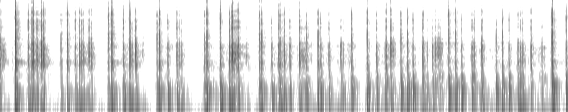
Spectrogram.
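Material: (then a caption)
Plastic. A large, thin, rigid white plastic serving tray is held upright in front of the mic and tapped and scratched with fingertips and nails. A quick, steady stream of dull, bassy taps mixes with light scratching in irregular bursts, each hit dying out almost instantly with no ring.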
